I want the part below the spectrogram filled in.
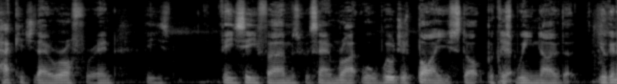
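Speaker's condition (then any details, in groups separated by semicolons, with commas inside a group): No condition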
